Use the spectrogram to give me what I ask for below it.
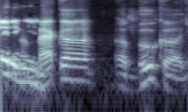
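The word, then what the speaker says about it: Egbuka: Mecca Ibuka. You don't pronounce the G.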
